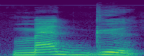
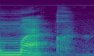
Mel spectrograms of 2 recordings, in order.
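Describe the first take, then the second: First: The word ends in a hard g sound. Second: The word ends in a voiceless k sound. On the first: The speaker calls it right. "Щоб я чула твердий г" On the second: The speaker calls it wrong. "або мек"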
